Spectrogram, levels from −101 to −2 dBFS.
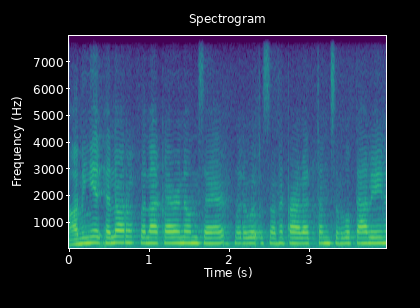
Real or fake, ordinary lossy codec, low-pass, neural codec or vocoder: fake; none; none; codec, 16 kHz, 0.5 kbps, FunCodec, trained on Chinese and English, 25 frames a second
